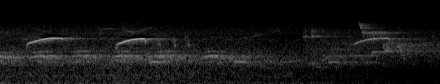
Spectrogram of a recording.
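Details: Japanese Eurasian nuthatch whistling three upward-curving notes, two close together and the last quieter after a gap, set against light background hiss.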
